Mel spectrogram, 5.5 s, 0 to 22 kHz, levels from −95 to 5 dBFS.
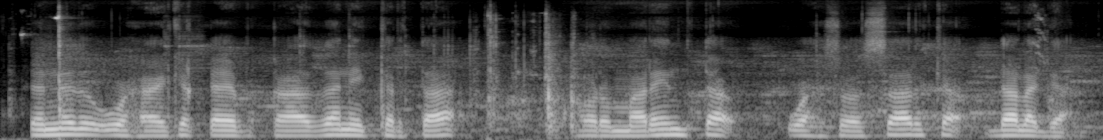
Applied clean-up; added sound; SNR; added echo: none; Squeak; 16 dB; none.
